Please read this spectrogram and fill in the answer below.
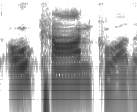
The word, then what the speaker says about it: Okonkwo: I got the name right this time. Well, I looked it up. I had to listen for it. It was Okonkwo, the tight end from Maryland, plus the Tagovailoa stack we talked about, Wall.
